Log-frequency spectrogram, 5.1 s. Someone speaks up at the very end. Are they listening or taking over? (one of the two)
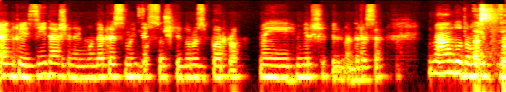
taking over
